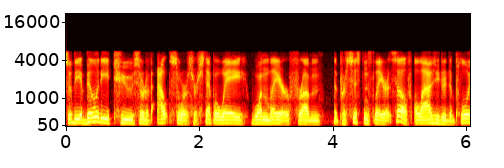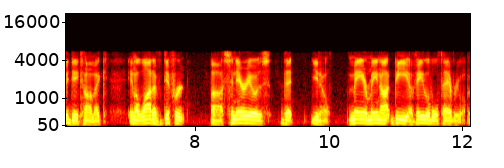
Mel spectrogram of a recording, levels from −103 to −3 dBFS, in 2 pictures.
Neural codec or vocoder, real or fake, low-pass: vocoder, 44.1 kHz, 80 mel bands, Vocos; fake; 5.4 kHz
